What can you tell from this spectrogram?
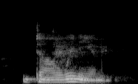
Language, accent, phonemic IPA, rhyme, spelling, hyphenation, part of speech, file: English, Southern England, /dɑːˈwɪ.ni.ən/, -ɪniən, Darwinian, Dar‧win‧i‧an, adjective / noun, LL-Q1860 (eng)-Darwinian.wav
